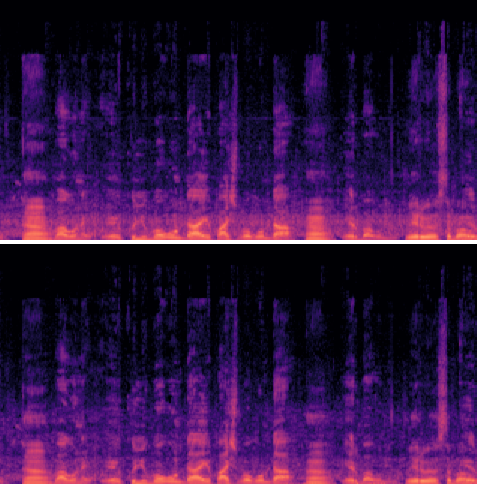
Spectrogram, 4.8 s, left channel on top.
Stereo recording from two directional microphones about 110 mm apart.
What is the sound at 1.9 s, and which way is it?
Speech, 90° right.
